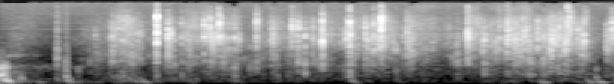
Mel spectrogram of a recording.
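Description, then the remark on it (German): Continuous crinkling and rustling of a package being unwrapped, with crisp irregular crackles and sharper snaps of plastic or paper throughout, fairly quiet and with no talking. “Ich habe dir jetzt ähm, das Backerl mitgebracht, von dem ich berichtet habe.”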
